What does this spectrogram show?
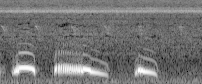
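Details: Indonesian spotted dove call for luring birds to traps: a short steady coo, a drawn-out purring coo sliding downward, and a final brief descending coo, clear over faint low rumble.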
